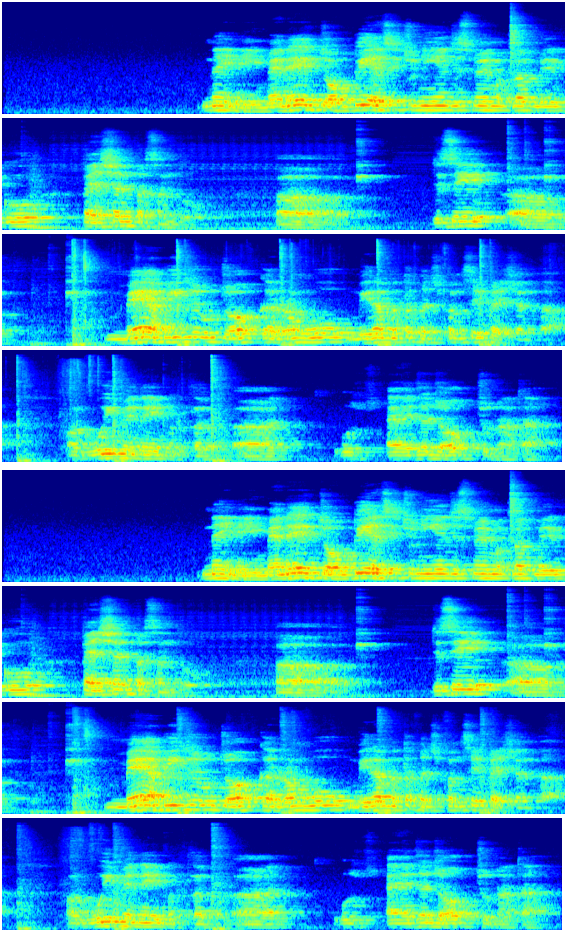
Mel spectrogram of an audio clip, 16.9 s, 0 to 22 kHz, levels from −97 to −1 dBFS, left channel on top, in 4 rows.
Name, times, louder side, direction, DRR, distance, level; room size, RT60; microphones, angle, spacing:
voice 1, 1.5-4.5 4.8-5.7 6.3-6.8 7.4-8.4 9.2-12.6 13.2-14.7 15.2-16.7, right 1 dB, 50° right, -5 dB, 0.4 m, -30 dB
Typewriter, 3.8-9.2, equal, 5° right, 0.7 m, -50 dB
sound 1, 9.0-9.5 9.8-10.2 10.5-11.0 11.3-12.3 12.5-14.4, left 2 dB, 45° left, 0.4 m, -43 dB
3.4 x 2.2 x 2.3 m, 0.72 s
head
